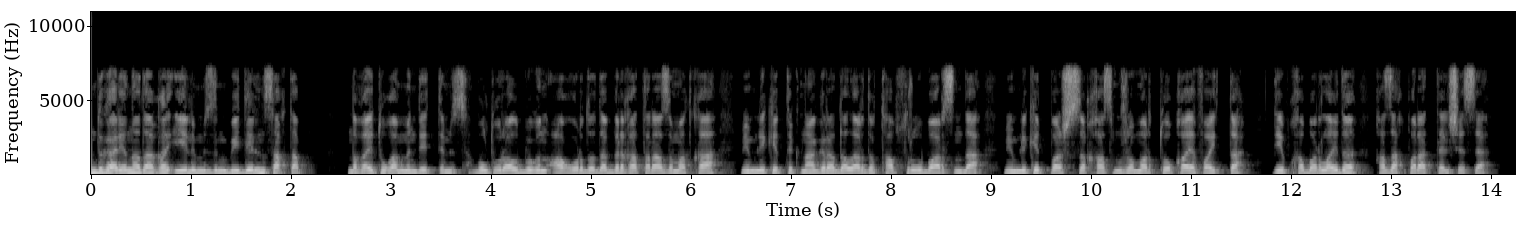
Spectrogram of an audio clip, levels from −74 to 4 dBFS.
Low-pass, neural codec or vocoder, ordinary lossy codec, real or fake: 7.2 kHz; none; none; real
